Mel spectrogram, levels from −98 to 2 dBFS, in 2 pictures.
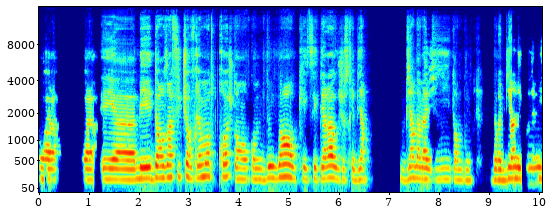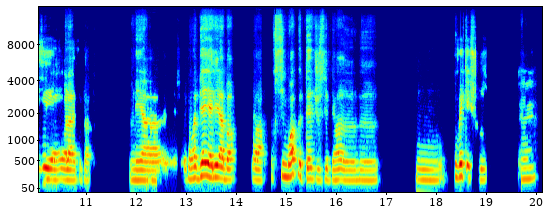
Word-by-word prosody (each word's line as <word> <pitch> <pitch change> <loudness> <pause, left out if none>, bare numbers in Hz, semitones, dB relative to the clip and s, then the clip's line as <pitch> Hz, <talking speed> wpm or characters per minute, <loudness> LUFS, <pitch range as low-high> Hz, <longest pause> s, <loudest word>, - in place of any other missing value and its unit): Voilà. 175 -2 0 0.5
Voilà. 170 -1 +1
Et, 180 0 0
heu, 170 -1 +4
mais 185 +1 +5
dans 200 +2 +1
un 210 - +2
futur 215 +1 -2
vraiment 210 +3 -1
proche 225 0 -4
dans 180 -2 -4
comme 175 -1 -7
2 195 +2 0
ans, 215 -1 +5
ou - - -14
qu'est 185 +1 -9
cetera, 190 +3 +1
où - - -6
je 170 -1 -10
serai 170 +1 -9
bien. 175 +1 -7 0.6
Bien 190 +2 -5
dans 195 -1 -2
ma 180 -1 +1
vie, 175 +1 -9
dans 170 -2 -8
mon 165 -1 -10 0.4
j'aurais 170 -1 0
bien 185 +3 +1
économisé, 185 0 -2 0.2
heu, 170 +1 -3
voilà, 170 -1 +1
c'est - - -17
ça. 155 -2 -11 0.8
Mais, 165 0 -2
heu, - - +1 0.8
j'aimerais 180 +2 0
bien 230 +4 +8
y 230 -1 +11
aller 205 0 +7
là-bas, 180 -2 +1 0.3
voilà. 165 -2 -4
Pour 195 - -16
6 230 - -6
mois 225 +4 +5
peut-être, 200 -6 -2
je 175 - -9
sais 175 +1 -8
pas, 170 0 -5
heu, 160 0 -7
me 160 0 -9 0.7
mmh. 170 0 -9 0.2
Trouver 220 +1 +6
quelque 205 -3 -1
chose. 170 0 -9 0.7
Mmh. 180 +2 -8
180 Hz, 165 wpm, -19 LUFS, 170-195 Hz, 0.8 s, y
